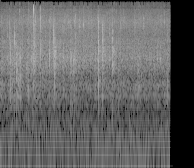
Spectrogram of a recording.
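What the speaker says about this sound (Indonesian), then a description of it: "Jadi goreng terinya setengah matang aja" Small anchovies (teri) fry in hot oil with a dense, steady crackling sizzle and scattered sharper pops, close and continuous until it cuts off abruptly.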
